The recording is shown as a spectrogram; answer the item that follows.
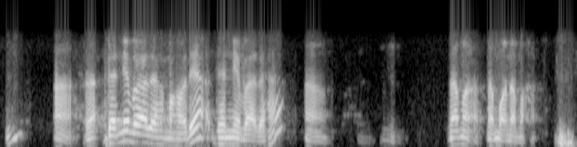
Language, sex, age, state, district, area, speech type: Sanskrit, male, 45-60, Andhra Pradesh, Krishna, urban, conversation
